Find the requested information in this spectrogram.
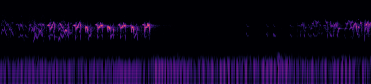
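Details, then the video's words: Sooty-headed bulbul being trained, giving a rapid run of bright, high chirped notes for about two seconds, a pause, then a softer chattering burst, over a steady low hum. "Ngelatih burung kutilang Cengkram"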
